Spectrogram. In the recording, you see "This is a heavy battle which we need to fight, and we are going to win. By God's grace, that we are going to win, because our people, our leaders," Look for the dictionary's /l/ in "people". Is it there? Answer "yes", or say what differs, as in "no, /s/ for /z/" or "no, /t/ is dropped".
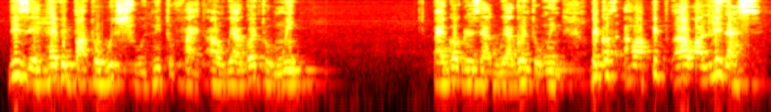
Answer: no, /w/ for /l/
